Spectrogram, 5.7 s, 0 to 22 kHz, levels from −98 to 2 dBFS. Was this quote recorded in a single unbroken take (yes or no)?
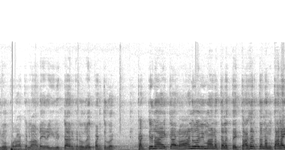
no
